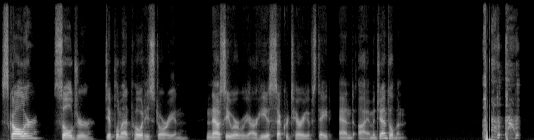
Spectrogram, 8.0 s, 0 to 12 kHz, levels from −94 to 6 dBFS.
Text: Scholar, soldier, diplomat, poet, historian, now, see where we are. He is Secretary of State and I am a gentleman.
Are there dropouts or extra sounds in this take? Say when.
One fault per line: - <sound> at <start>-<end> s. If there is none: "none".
- cough at 7.2-7.8 s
